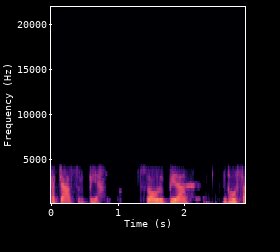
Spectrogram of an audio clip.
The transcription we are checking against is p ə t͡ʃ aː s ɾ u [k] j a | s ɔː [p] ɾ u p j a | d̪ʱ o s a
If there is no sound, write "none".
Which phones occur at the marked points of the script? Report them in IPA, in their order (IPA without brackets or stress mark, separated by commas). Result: p, none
